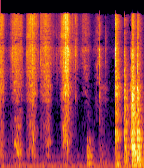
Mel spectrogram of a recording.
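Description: Scissors cutting across the top of a plastic bubble mailer: a run of short rasping snips, the loudest near the end.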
